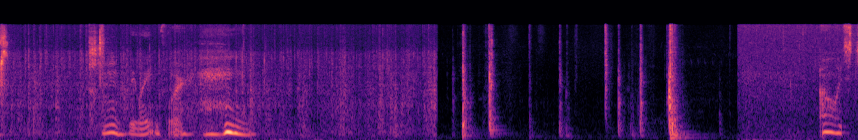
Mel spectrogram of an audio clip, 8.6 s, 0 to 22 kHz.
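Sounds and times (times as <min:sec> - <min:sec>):
rain falling on an isolated field: 0:00.0 - 0:04.4, 0:07.3 - 0:08.5
speech: 0:01.0 - 0:02.7, 0:08.4 - 0:08.5
sharp uneven knocks and thumps: 0:03.9 - 0:07.3.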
